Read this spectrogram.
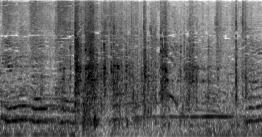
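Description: Wooden blocks clatter as a tall tower topples onto a table.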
